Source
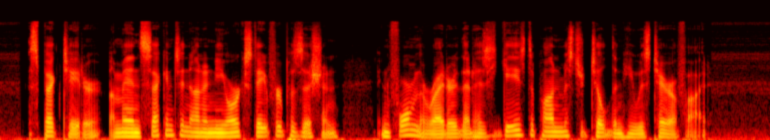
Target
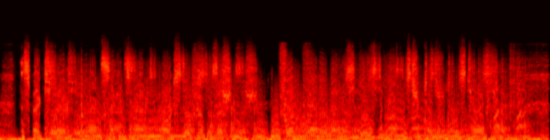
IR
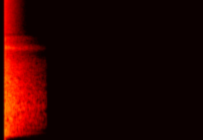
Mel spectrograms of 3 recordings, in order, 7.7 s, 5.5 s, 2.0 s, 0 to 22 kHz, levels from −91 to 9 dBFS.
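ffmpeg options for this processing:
-af "atempo=1.4,alimiter=limit=-18.5dB:level=0:latency=1:release=29,asetrate=24046,aresample=44100,atempo=1.83401,aeval=exprs='(tanh(50.1*val(0)+0.55)-tanh(0.55))/50.1':c=same,dynaudnorm=f=170:g=3:m=11.5dB,aeval=exprs='0.188*sin(PI/2*3.16*val(0)/0.188)':c=same,lowpass=f=3.6k:w=0.5412,lowpass=f=3.6k:w=1.3066,aecho=1:1:230.3|265.3:0.501|0.251,acompressor=threshold=-37dB:ratio=16,adynamicequalizer=threshold=0.00126:dfrequency=2100:dqfactor=0.7:tfrequency=2100:tqfactor=0.7:attack=5:release=100:ratio=0.375:range=3:mode=boostabove:tftype=highshelf,volume=1dB"

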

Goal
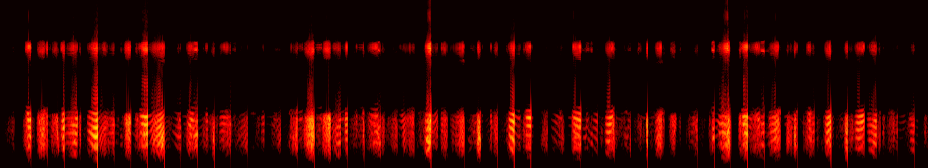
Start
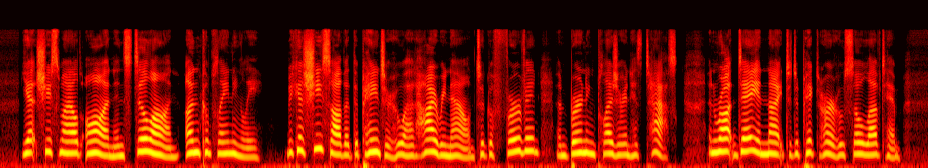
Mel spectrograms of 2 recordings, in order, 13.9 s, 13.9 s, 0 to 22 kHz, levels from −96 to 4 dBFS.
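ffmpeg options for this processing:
-filter_complex "[0:a]afftfilt=real='real(if(lt(b,272),68*(eq(floor(b/68),0)*3+eq(floor(b/68),1)*2+eq(floor(b/68),2)*1+eq(floor(b/68),3)*0)+mod(b,68),b),0)':imag='imag(if(lt(b,272),68*(eq(floor(b/68),0)*3+eq(floor(b/68),1)*2+eq(floor(b/68),2)*1+eq(floor(b/68),3)*0)+mod(b,68),b),0)':win_size=2048:overlap=0.75,aresample=16000,aeval=exprs='0.0794*(abs(mod(val(0)/0.0794+3,4)-2)-1)':c=same,aresample=44100,asuperstop=centerf=3300:order=20:qfactor=0.51,asplit=2[a][b];[b]asoftclip=type=hard:threshold=-33dB,volume=-7dB[c];[a][c]amix=inputs=2:normalize=0,highpass=f=440:w=0.5412,highpass=f=440:w=1.3066,asplit=2[d][e];[e]adelay=627,lowpass=f=4.6k:p=1,volume=-23dB,asplit=2[f][g];[g]adelay=627,lowpass=f=4.6k:p=1,volume=0.45,asplit=2[h][i];[i]adelay=627,lowpass=f=4.6k:p=1,volume=0.45[j];[d][f][h][j]amix=inputs=4:normalize=0,aeval=exprs='val(0)*pow(10,-38*if(lt(mod(-4*n/s,1),2*abs(-4)/1000),1-mod(-4*n/s,1)/(2*abs(-4)/1000),(mod(-4*n/s,1)-2*abs(-4)/1000)/(1-2*abs(-4)/1000))/20)':c=same,volume=9.5dB"

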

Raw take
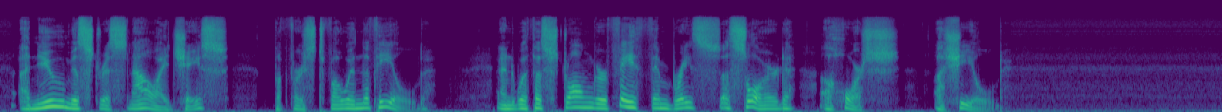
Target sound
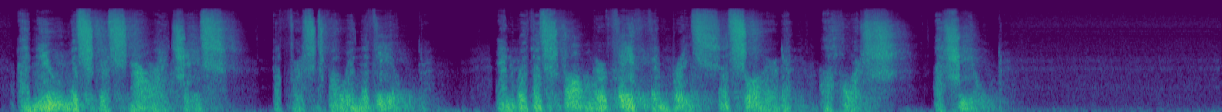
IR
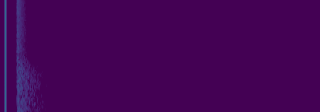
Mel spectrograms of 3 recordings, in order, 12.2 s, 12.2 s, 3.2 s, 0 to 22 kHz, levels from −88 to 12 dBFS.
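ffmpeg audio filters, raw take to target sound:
-filter_complex "[0:a]asplit=2[a][b];[1:a]atrim=start_sample=2205[c];[b][c]afir=irnorm=-1:irlink=0,volume=7.5dB[d];[a][d]amix=inputs=2:normalize=0,afftfilt=real='hypot(re,im)*cos(2*PI*random(0))':imag='hypot(re,im)*sin(2*PI*random(1))':win_size=512:overlap=0.75,asplit=4[e][f][g][h];[f]asetrate=22050,aresample=44100,atempo=2,volume=-4dB[i];[g]asetrate=29433,aresample=44100,atempo=1.49831,volume=-12dB[j];[h]asetrate=58866,aresample=44100,atempo=0.749154,volume=-2dB[k];[e][i][j][k]amix=inputs=4:normalize=0,volume=-1.5dB"

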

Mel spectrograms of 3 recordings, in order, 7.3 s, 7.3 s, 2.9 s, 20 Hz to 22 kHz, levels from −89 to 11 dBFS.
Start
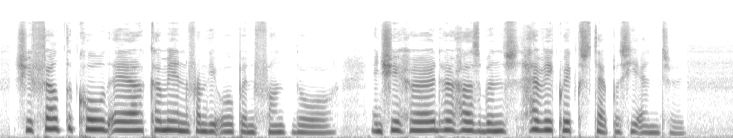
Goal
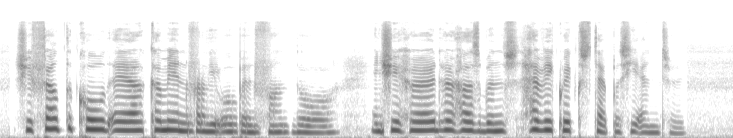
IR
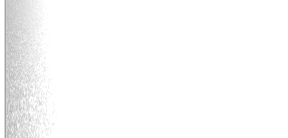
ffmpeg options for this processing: -filter_complex "[0:a]asettb=1/sr,asplit=3[a][b][c];[a]atrim=end=1.834[d];[b]atrim=start=1.83:end=3.83,asetpts=PTS-STARTPTS,afade=t=in:d=0.004:c=qsin,afade=t=out:st=1.996:d=0.004:c=qsin,asplit=2[e][f];[f]adelay=42,volume=-6dB[g];[e][g]amix=inputs=2:normalize=0,atrim=end_sample=88200[h];[c]atrim=start=3.826[i];[d][h]acrossfade=d=0.004:c1=hsin:c2=qsin[j];[j][i]acrossfade=d=0.004:c1=qsin:c2=hsin"

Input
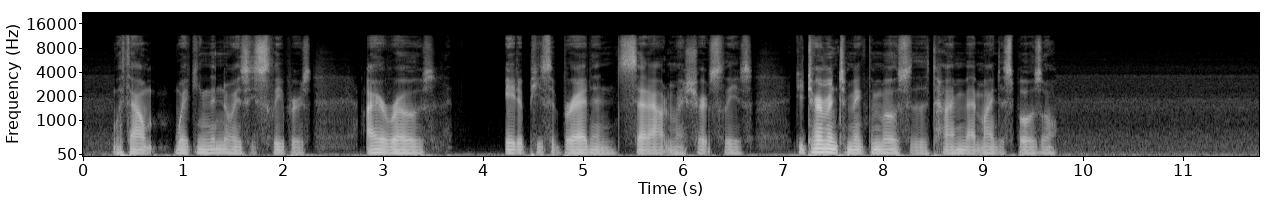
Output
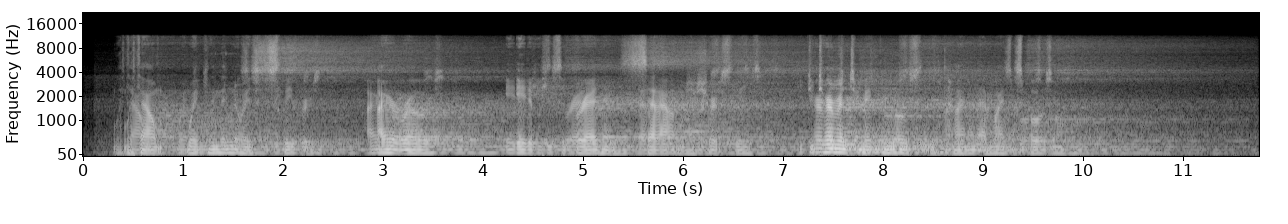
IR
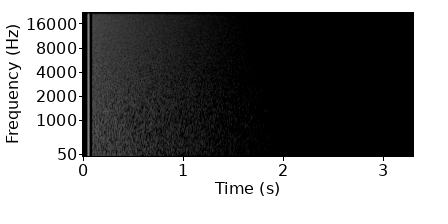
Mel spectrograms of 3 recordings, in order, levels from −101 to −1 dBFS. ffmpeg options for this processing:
-filter_complex "[0:a]highpass=78,aecho=1:1:190:0.158,asplit=2[a][b];[1:a]atrim=start_sample=2205,asetrate=23373,aresample=44100,adelay=106[c];[b][c]afir=irnorm=-1:irlink=0,volume=7.5dB[d];[a][d]amix=inputs=2:normalize=0,volume=-4.5dB"

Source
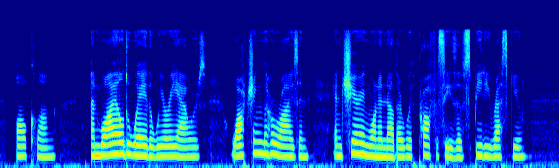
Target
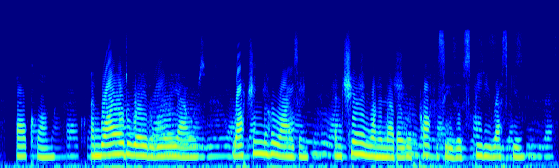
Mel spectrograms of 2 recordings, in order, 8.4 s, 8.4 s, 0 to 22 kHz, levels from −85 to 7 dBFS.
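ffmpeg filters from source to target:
-af "lowpass=f=1.3k:p=1,asoftclip=type=tanh:threshold=-25dB,aecho=1:1:204|745|786:0.1|0.126|0.133"

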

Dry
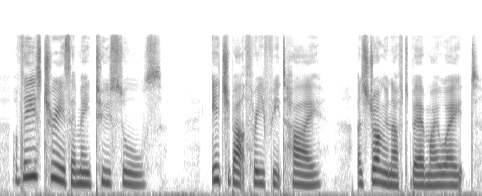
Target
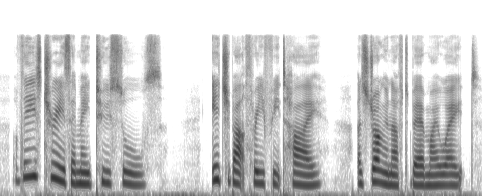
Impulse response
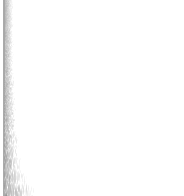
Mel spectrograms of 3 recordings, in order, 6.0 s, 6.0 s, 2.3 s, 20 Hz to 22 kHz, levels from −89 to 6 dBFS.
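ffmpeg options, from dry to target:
-af "dynaudnorm=f=190:g=5:m=5dB,volume=3.5dB"

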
